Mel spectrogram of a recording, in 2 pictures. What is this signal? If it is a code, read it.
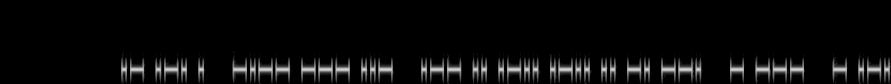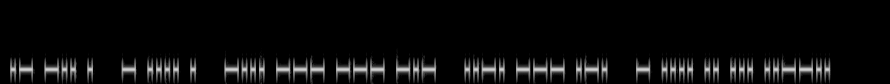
Morse code, heard as a keyed tone, about 27 wpm, 700 Hz. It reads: ARE YOU WILLING TO TRADE THE BOOK FOR THIS?
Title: Sentences from Top 1000 Words - Review Part 4 - 28wpm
